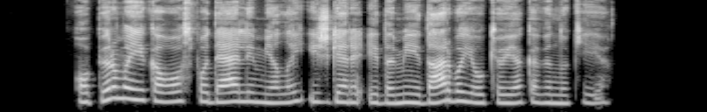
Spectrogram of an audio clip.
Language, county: Lithuanian, Telšiai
